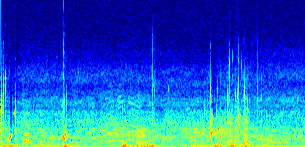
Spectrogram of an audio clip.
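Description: A young man talks near the water's surface.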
